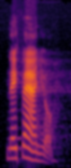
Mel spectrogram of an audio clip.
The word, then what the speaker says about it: Nathanael: And this is when Jesus meets Nathanael. And in here is pronounced, it's pronounced Nathanael.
